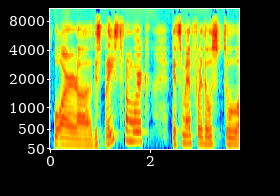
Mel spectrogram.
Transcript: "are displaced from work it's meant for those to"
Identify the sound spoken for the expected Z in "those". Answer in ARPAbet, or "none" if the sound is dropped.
S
